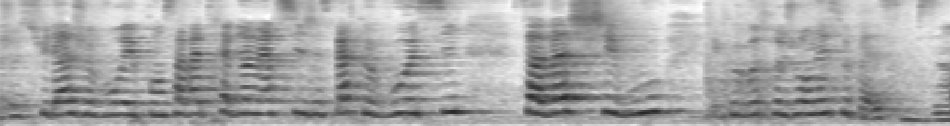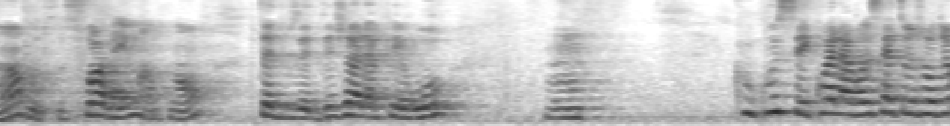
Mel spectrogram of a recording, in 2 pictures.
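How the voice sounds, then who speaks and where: A woman's voice: high voice, fairly bright tone, echoey room, slight background noise. A woman working as a kitchen-appliance sales adviser, chatting casually and cheerfully on a phone livestream and answering viewer comments. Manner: chatty and upbeat, often laughing. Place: on holiday, recorded in an echoey spot.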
